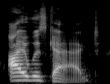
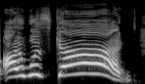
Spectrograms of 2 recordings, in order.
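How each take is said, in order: First: Said in the usual way. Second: High, loud, drawn-out "gagged"; slow, squealing burst of amazement; astounded exclamation. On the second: Real, not acted. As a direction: shout it, stretching "gagged". Exclaims reaction to ending, then repeats.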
